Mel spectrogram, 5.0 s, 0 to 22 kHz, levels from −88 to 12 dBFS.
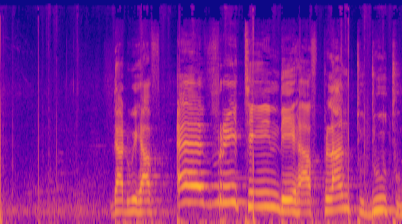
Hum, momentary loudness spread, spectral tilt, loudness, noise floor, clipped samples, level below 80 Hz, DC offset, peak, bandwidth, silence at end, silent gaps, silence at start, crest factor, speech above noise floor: none; 8 LU; -5 dB/octave; -13 LUFS; -38 dBFS; under 0.1%; -36 dBFS; under 0.1%; 0 dBFS; over 20 kHz; 0 s; none; 0 s; 14 dB; 25 dB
